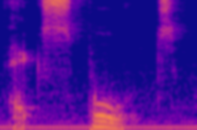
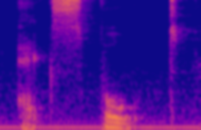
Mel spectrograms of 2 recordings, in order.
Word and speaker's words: export: So most two-syllable verbs have the stress on the last syllable. Present, export, decide, begin. Present, export, decide, begin.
